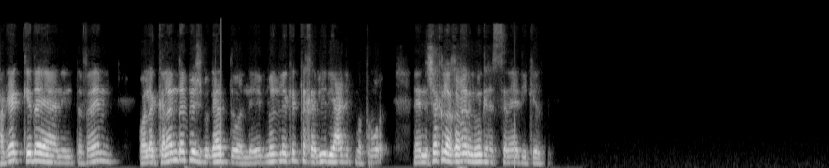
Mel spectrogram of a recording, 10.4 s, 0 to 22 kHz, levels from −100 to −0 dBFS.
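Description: Clock drift buffer slips recur from 0.92 s to 10.10 s as clicks every 1.84 s, about seven in all, each a brief tick in the speech. The likely cause is two devices running on separate clocks that disagree by roughly 700 parts per million, so the buffer between them drifts until a block of around fifty samples is dropped or repeated, producing a click at each slip.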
